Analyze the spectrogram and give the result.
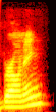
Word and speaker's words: Broening: I'm Kaycee Broning, and my name is spelled K-A-Y-C-E. My last name is B-R-O-E-N-I-N-G.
